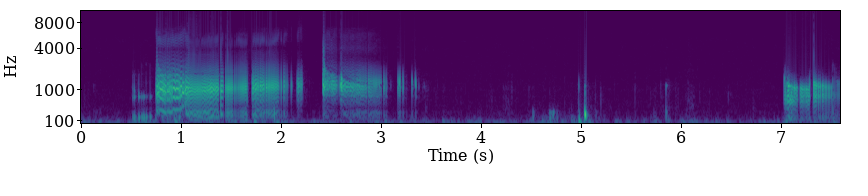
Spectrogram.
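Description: Loud gurgling, squeaky stomach growls with bubbling pops and pauses; hunger-related bowel sounds, normal.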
